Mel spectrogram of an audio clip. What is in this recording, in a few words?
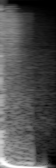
Clubby Kicks, Bassdrums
